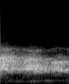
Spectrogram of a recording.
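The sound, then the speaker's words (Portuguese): A dog barks once in a single drawn-out, fairly loud call that holds steady for under a second, with no talking. “Só fechar aqui minha, minha porta, tem um cachorro latindo aqui.”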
